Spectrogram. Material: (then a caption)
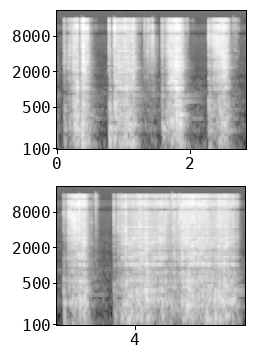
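Metal. A silicone spatula rubs and scrapes across the dark, textured nonstick base of a shallow, round, fluted metal tart tin that is empty apart from crumbs. A series of short, raspy scraping strokes with brief pauses leads into a longer continuous scrape, with a soft, gritty texture and a bright hiss on top.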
